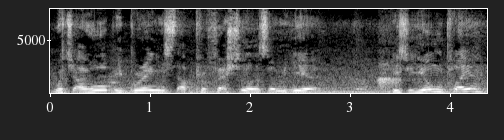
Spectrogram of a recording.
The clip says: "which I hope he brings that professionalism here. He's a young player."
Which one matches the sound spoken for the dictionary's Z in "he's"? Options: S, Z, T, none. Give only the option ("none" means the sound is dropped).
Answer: Z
